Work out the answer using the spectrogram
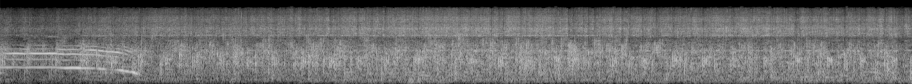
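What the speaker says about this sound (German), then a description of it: "Kleiner Applaus dafür." A small round of applause from the crowd at a professional cycling award ceremony in Cologne, a steady dense clatter of hands that carries on for the whole stretch. A brief voice comes in at the start.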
